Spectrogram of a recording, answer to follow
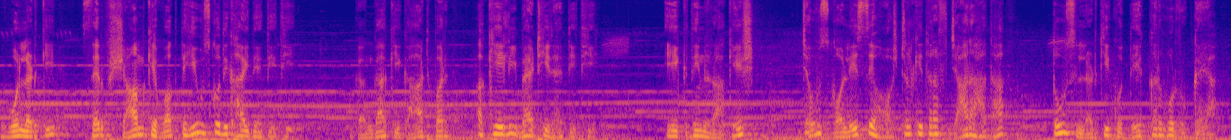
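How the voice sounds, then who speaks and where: A man narrating a scripted horror story in a dramatic storytelling style. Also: medium pitch.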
